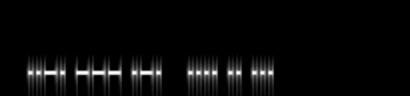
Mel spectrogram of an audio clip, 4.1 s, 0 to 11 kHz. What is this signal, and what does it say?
Morse code, heard as a keyed tone, about 30 wpm, 700 Hz. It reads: FOR HIS
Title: Sets of 2 Words 30wpm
